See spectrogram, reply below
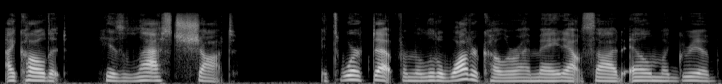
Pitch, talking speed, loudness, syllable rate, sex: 170 Hz, 160 wpm, -19 LUFS, 4.5 syllables/s, female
